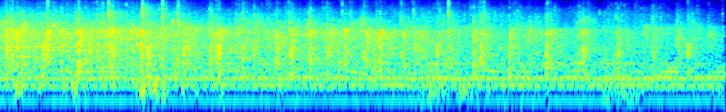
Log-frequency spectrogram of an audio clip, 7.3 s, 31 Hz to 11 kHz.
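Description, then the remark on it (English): An audience gives a sustained round of applause after a prayer on the night of November 4th, 2016, many hands clapping in a dense, steady wash of sharp claps that holds fairly level for several seconds. “Let's put our hands together. Let's make a big round of applause.”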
